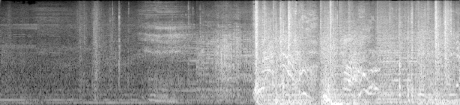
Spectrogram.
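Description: Film action soundtrack: a hushed stretch with a faint low hum, then, about three and a half seconds in, a sudden loud onset of music with heavy impacts and thuds.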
